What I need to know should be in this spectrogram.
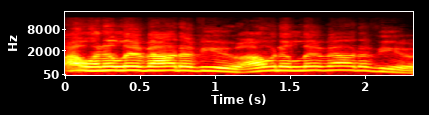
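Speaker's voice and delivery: very high, full-throated, all-out yell. Retelling own words shouted in a vision: imitating own yell at top of lungs. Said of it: "three times at the top of my lungs".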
